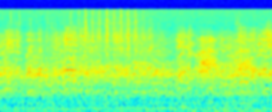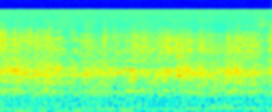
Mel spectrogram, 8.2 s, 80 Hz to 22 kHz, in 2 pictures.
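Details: Many pink-footed geese coming and going at Martin Mere WWT Reserve in Lancashire on a bright day, 8 October 2012; a steady wall of yapping, honking calls with brief louder bursts.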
